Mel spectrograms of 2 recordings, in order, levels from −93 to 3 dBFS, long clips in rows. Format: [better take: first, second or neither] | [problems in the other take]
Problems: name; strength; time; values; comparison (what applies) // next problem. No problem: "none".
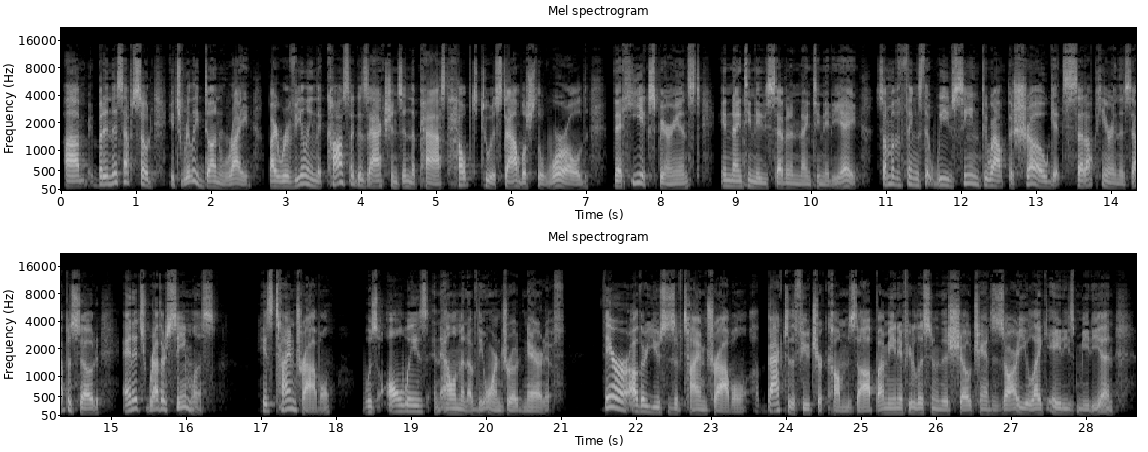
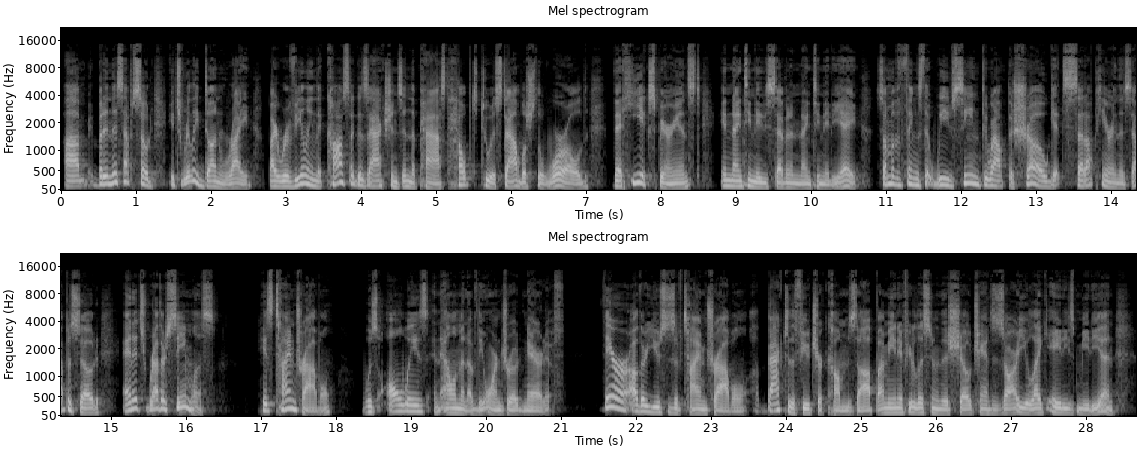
second | thin; very; fading below 550 Hz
